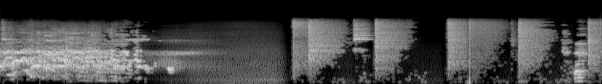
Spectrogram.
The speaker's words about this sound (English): Yeah. That's very cool. It does. It's a nice bull whip. It's scary. Well, the handle is about 5 feet. The whip is about 5 foot.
